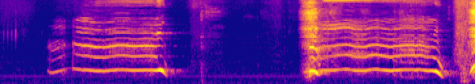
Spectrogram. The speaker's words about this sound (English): And she took the goddamn cat with her because he was, you know, making all the ruckus as we recorded our last episode. As cats do. I can hear his face shoved under the door just meowing. Meow.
